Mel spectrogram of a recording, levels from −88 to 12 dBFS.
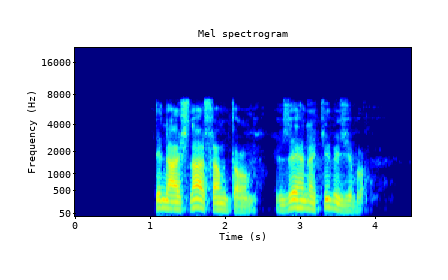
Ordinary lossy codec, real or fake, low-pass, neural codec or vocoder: Opus, 64 kbps; fake; 7.2 kHz; codec, 16 kHz, 4.8 kbps, FACodec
